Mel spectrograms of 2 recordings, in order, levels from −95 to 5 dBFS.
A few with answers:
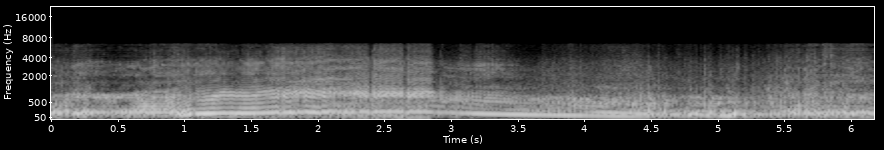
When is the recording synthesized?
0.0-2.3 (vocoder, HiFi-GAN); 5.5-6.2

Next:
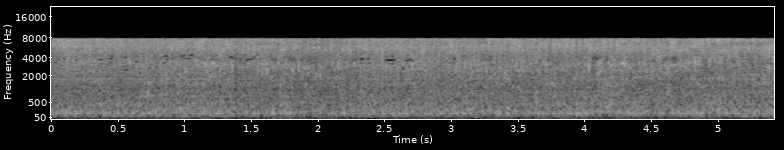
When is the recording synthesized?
1.6-2.3 (vocoder, HiFi-GAN); 3.2-5.0

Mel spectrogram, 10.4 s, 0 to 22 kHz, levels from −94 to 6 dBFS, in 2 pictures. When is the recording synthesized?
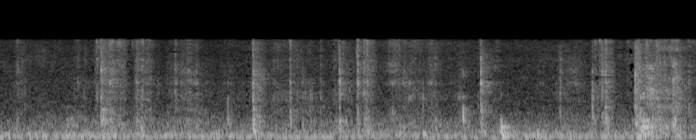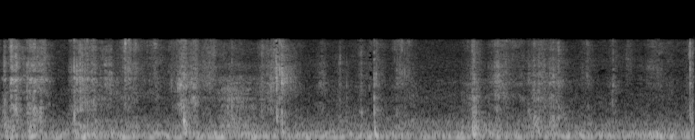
5.0-5.6 (vocoder, HiFi-GAN)

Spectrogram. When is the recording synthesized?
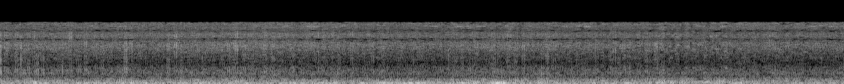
6.5-7.3 (vocoder, HiFi-GAN)

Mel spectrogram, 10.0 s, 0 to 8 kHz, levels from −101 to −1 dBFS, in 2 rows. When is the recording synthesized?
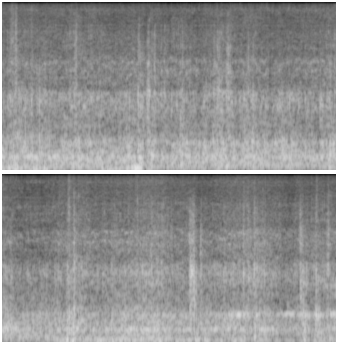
0.8-1.5 (vocoder, HiFi-GAN); 2.1-5.8

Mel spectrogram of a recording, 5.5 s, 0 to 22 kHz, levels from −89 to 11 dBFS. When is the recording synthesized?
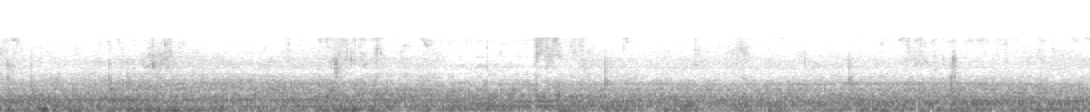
2.2-2.8 (vocoder, HiFi-GAN)

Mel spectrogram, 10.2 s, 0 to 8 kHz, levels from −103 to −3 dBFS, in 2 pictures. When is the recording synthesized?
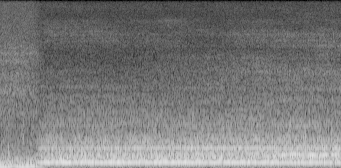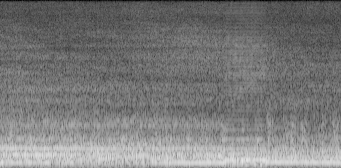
8.5-9.1 (vocoder, HiFi-GAN)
